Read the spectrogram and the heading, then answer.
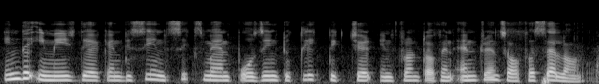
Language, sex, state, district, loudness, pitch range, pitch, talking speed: English, female, Assam, Kamrup Metropolitan, -16 LUFS, 180-200 Hz, 190 Hz, 200 wpm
